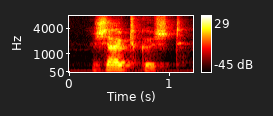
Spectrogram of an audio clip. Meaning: south coast
- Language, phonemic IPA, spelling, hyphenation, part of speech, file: Dutch, /ˈzœy̯t.kʏst/, zuidkust, zuid‧kust, noun, Nl-zuidkust.ogg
